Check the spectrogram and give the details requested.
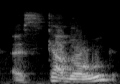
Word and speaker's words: Scarborough: devenu, voilà, c'est un ancien homme politique, Joe Scarborough. Alors, Ouais. franchement, moi, la prononciation anglaise, c'est mort.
